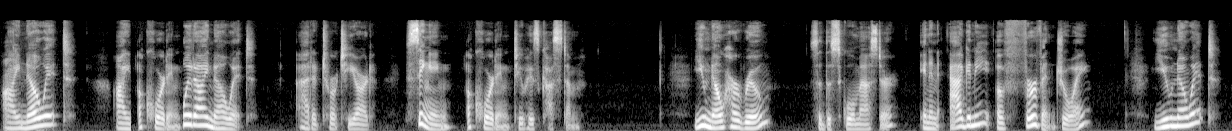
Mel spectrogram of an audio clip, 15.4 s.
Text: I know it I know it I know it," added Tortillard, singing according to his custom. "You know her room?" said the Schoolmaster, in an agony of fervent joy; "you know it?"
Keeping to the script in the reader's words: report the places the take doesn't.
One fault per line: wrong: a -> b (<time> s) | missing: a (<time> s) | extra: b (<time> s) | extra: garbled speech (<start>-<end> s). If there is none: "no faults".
wrong: know -> according (1.7 s)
